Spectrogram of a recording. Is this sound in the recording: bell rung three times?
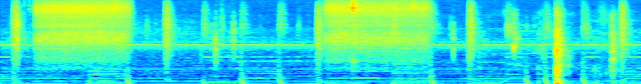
no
